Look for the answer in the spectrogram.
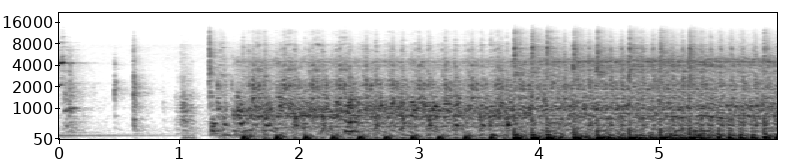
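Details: Sears Suburban 12 vintage barn-find lawn tractor, Tecumseh 12 hp single-cylinder, after wiring, fuel tank and tire repairs: a few clicks, then catches and settles into steady even thump, three to four beats a second, no misses.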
